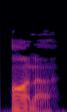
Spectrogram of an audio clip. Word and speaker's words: on the: The, t, in, fence is crisp, but on the becomes onna in fast speech. So I'm on a fence about it.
